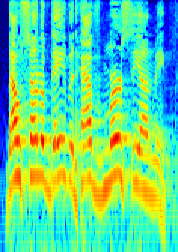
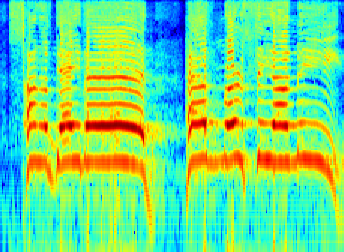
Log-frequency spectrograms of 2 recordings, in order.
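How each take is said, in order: First: It is read calmly, without much force. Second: It is cried out loudly and desperately.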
